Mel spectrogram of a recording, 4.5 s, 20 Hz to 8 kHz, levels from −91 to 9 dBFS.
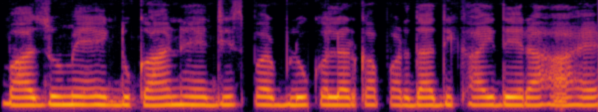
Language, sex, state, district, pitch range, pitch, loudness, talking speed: Hindi, female, Bihar, West Champaran, 205-215 Hz, 210 Hz, -14 LUFS, 200 wpm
